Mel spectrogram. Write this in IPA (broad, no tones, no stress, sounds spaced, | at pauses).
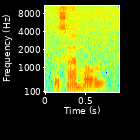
ə x ã m ɔ ʊ̯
